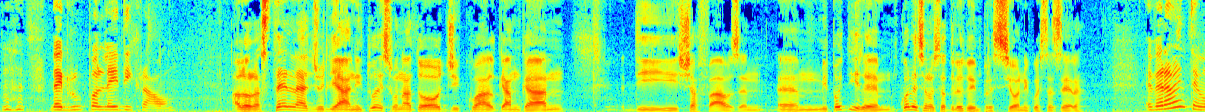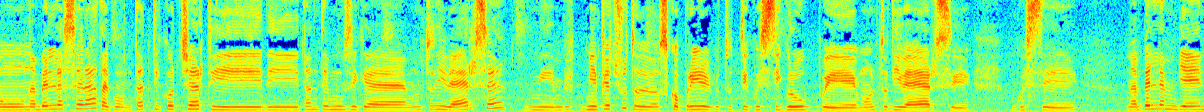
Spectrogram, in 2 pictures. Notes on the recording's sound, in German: Live vo de Strass. 11.02.2023 im Kammgarn, Schaffhausen.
